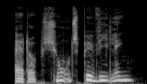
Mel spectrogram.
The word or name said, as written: adoptionsbevilling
